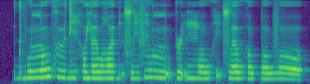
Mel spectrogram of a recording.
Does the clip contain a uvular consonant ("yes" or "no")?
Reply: yes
